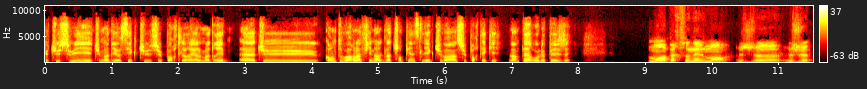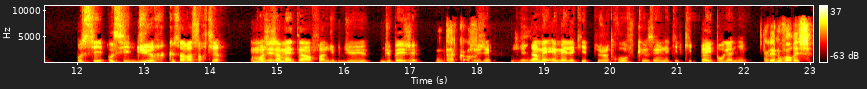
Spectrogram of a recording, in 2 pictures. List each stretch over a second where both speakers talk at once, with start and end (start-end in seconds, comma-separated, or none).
none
